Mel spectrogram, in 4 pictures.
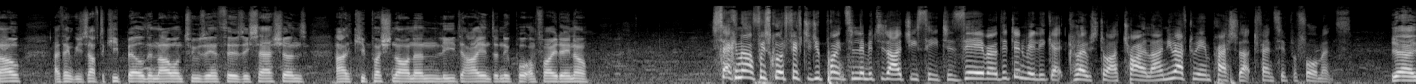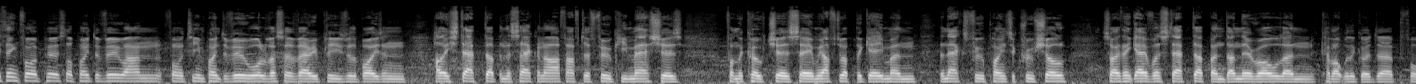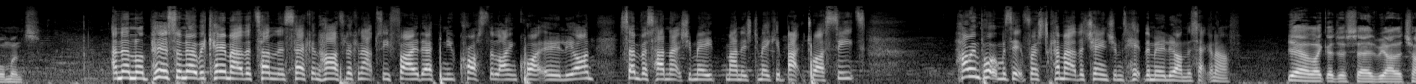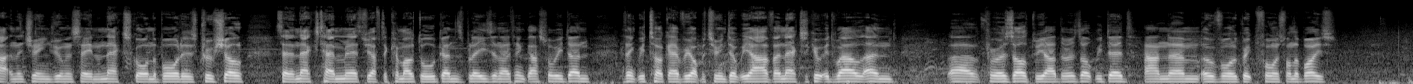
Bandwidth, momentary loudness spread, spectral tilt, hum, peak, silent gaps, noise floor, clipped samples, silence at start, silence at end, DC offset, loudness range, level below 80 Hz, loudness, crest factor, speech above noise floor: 16.5 kHz; 8 LU; -5.5 dB/octave; none; 0 dBFS; none; -43 dBFS; under 0.1%; 0 s; 0 s; under 0.1%; 3 LU; -38 dBFS; -14 LUFS; 14 dB; 29 dB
